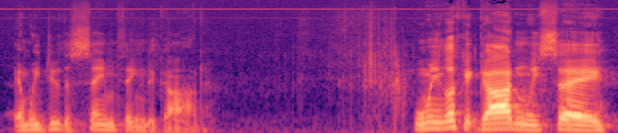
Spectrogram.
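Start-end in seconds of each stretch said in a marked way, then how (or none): none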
